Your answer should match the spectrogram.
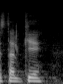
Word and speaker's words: stalk: S-T-A-L-K. Ajá. Pero se dice stalkeando o estoqueando. – No, stalk. – Yo digo stalkeando. No sé cómo se diga correcto, pero es como que, te stalkeé.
